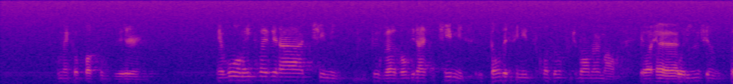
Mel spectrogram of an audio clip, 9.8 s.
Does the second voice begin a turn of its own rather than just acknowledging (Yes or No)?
No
